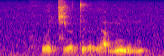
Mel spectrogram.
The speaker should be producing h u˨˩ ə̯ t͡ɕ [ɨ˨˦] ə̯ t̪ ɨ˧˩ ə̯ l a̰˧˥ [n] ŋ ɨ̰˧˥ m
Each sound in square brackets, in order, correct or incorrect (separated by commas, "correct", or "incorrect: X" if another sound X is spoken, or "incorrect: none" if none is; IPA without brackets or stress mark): correct, incorrect: m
